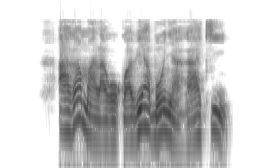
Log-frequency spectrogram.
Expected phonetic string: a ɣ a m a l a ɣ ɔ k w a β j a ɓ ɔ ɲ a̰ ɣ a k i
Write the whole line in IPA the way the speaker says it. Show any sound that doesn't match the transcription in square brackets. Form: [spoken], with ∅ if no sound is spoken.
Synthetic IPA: a ɣ a m a l a ɣ ɔ k w a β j a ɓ ɔ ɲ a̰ ɣ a k i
